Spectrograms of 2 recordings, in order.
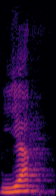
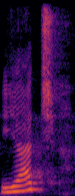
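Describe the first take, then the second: First: The word ends with a kt sound. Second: The word ends with a ch sound. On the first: "याच किंवा याक्ट म्हणायचं नाही" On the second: "याच किंवा याक्ट म्हणायचं नाही"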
